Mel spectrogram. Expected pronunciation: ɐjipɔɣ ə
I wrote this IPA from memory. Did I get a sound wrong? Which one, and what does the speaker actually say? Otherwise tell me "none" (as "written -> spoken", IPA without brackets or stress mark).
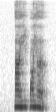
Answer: ɣ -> j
